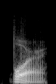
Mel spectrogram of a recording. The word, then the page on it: boar: American English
